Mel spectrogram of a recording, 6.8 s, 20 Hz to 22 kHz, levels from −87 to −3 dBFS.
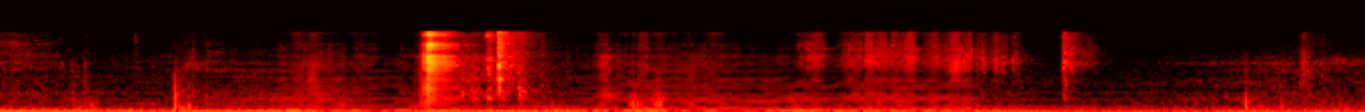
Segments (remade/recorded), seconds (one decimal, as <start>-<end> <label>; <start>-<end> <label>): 0.0-1.4 recorded; 1.4-2.3 remade; 2.3-2.9 recorded; 2.9-4.9 remade; 4.9-6.8 recorded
